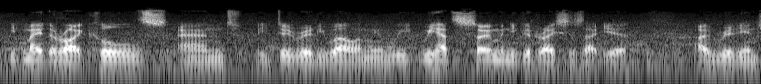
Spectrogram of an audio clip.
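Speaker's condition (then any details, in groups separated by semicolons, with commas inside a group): No condition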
